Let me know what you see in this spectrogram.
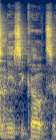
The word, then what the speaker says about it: Ta-Nehisi Coates: Because it's Ta-Nehisi Coates.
